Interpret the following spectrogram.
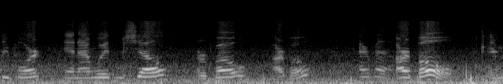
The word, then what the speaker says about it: Arbeau: Hey guys, it's Matthew David Hurtado with the Natural Health Report, and I'm with Michelle Arbeau, and we pronounce it right. No, it's French Canadian, so everybody gets it wrong.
